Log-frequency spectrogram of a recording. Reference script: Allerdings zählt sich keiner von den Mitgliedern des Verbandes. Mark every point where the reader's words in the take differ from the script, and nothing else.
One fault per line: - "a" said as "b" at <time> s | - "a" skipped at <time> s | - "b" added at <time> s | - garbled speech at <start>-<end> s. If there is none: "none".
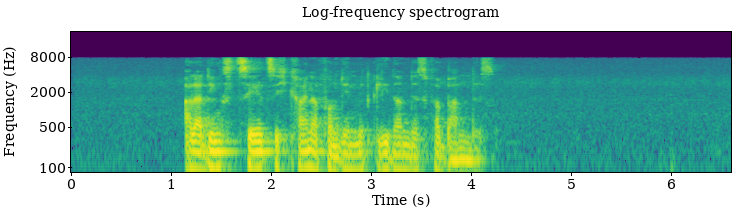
none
